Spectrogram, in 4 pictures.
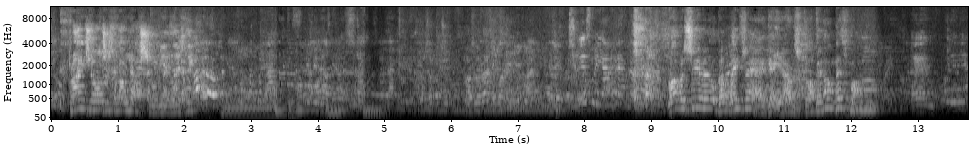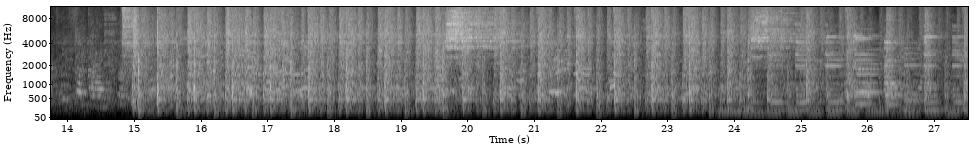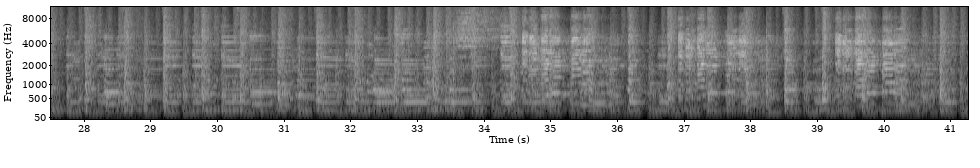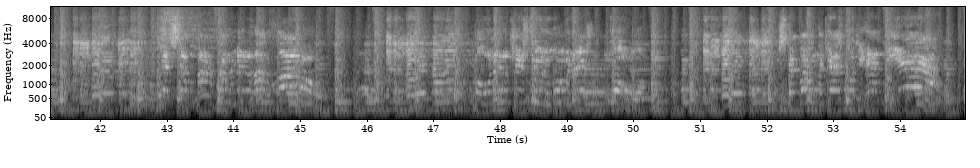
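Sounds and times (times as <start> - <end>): drum kit beat: 0.0 - 4.9, 14.8 - 54.9
rock and roll band instrumental: 0.0 - 5.0, 8.7 - 12.5, 14.6 - 54.9
keyboard: 14.8 - 54.9.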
